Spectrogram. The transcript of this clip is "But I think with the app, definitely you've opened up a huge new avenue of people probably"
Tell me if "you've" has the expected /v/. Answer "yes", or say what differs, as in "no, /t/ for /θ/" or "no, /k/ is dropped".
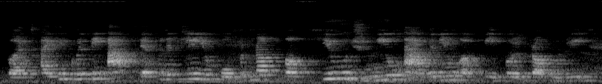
no, /v/ is dropped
